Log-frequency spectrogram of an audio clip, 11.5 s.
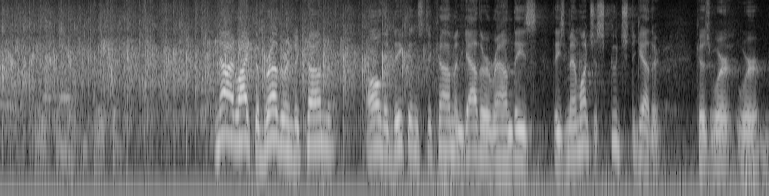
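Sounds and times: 
audience applause: 0:00.0 - 0:06.5
speech: 0:03.2 - 0:11.5.

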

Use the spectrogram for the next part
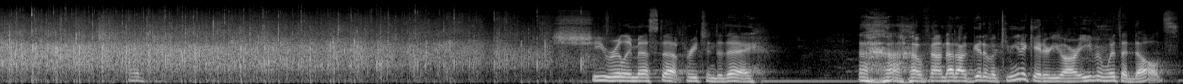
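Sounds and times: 
audience applause: 0:00.0 - 0:06.4
speech: 0:01.3 - 0:01.6, 0:05.9 - 0:07.7, 0:08.6 - 0:11.8
laughter: 0:08.0 - 0:11.0.

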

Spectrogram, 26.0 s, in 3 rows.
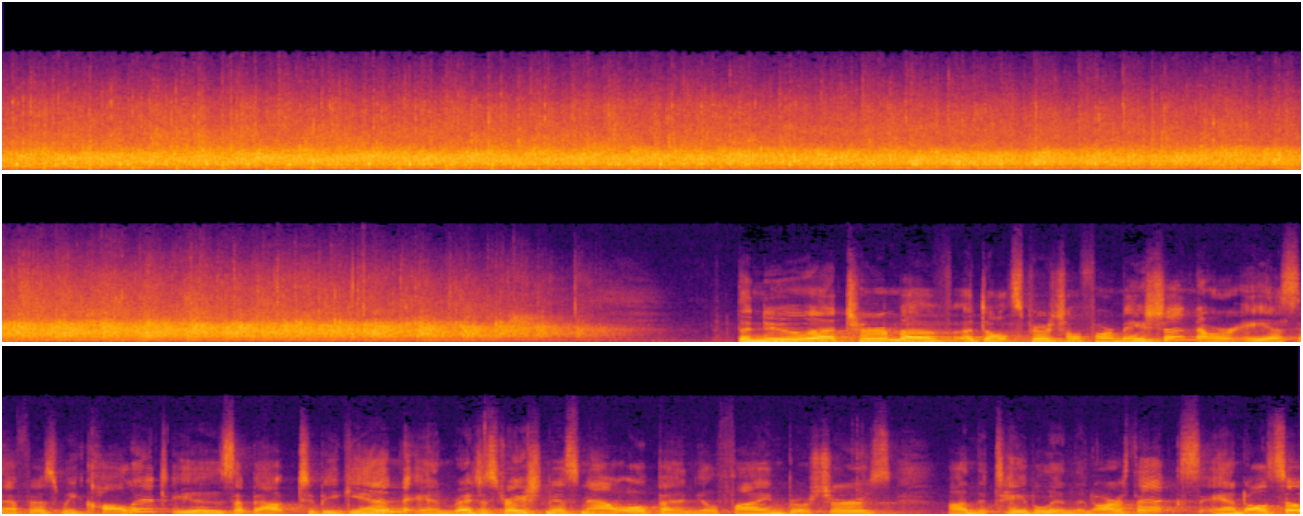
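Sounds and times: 
audience applause: 0:00.0 - 0:12.8
speech: 0:13.6 - 0:25.9.

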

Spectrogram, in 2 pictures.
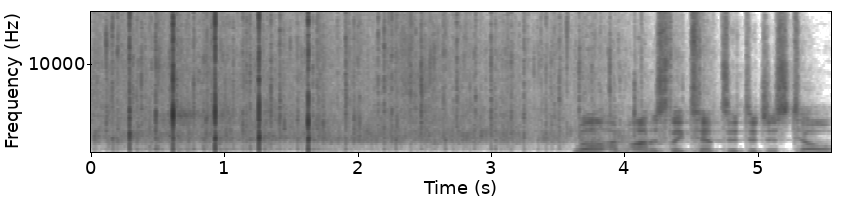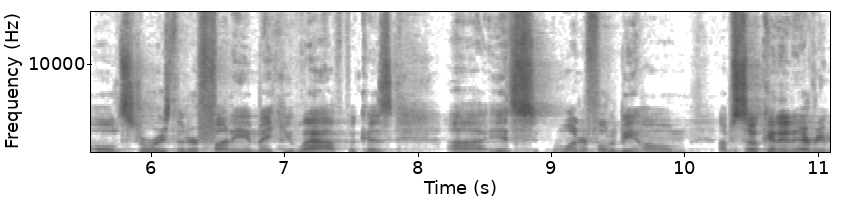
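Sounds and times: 
people cheering: 0:00.0 - 0:04.4
speech: 0:03.6 - 0:11.0.

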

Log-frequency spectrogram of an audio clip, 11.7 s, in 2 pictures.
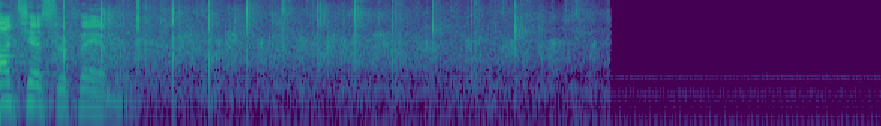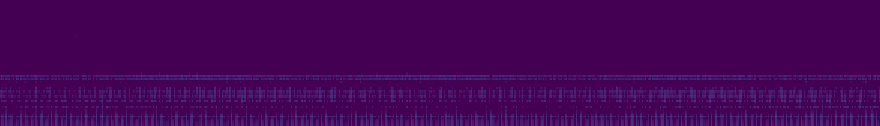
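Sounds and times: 
speech: 0:00.0 - 0:01.0
audience applause: 0:00.0 - 0:04.1.

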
